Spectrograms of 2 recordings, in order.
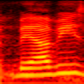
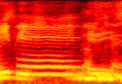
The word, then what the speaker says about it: Beavis: Beavis y Butthead. – ¿Bibis se va a ir? No, ah. – Sí, pero que no sé, Beavis, no Bibis.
